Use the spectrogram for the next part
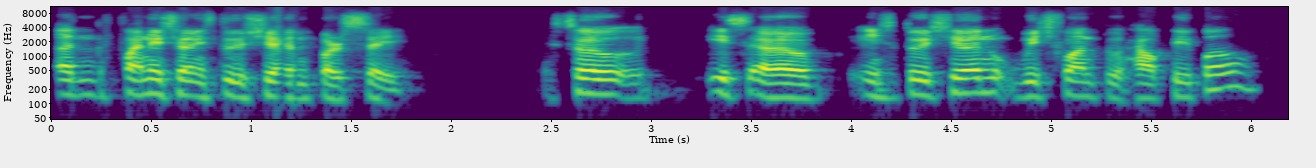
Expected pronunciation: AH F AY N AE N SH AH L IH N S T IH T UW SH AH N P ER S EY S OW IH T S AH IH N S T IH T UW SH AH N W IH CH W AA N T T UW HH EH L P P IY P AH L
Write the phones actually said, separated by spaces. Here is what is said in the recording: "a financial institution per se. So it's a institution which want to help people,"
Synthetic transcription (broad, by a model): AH F AY N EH N SH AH L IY N S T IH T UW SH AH N P ER S EY S OW IH T S AH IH N S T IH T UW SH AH N W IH CH W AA N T T UW HH EH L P P IY P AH L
